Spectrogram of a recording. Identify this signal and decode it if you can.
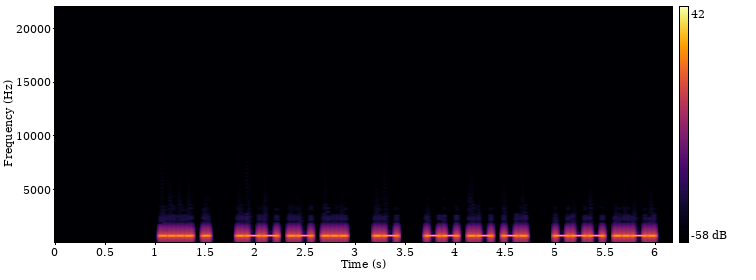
Morse code, heard as a keyed tone, about 28 wpm, 700 Hz. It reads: HE WAS A MAN OF
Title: Sentences from Top 1200 Words 28wpm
